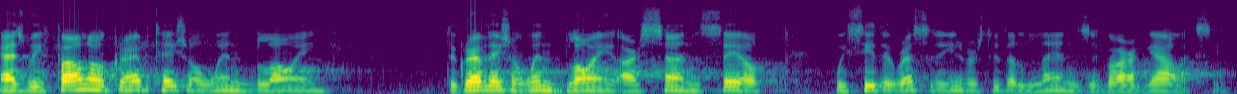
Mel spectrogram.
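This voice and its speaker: Audible room echo surrounds a man's fairly high-pitched voice. He keeps a moderate pace and fairly even intonation. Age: 60s. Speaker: lay speaker giving a talk on astronomy. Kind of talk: sermon. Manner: halting, many fillers and repeats.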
